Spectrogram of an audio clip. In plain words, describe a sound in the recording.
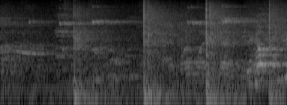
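A basketball bounces on the court with echoing thuds.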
